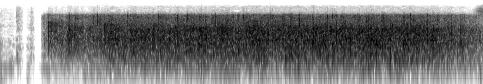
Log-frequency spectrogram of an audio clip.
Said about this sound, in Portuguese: salva de palmas aí para a turma toda.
